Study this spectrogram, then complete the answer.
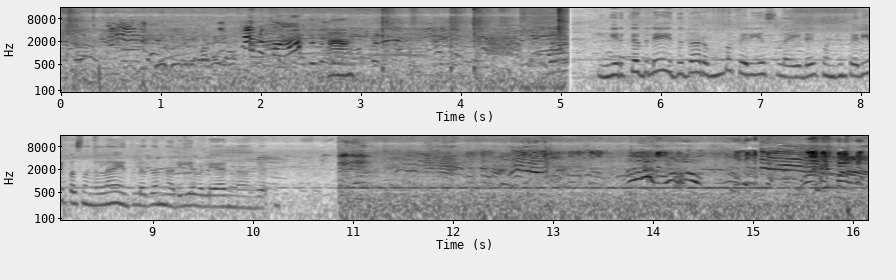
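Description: Children shriek and squeal with excitement nearby.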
